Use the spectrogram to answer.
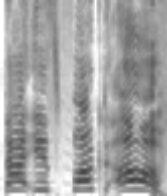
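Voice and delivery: a very high, loud, slow shocked cry; shocked outcry. Real, not acted. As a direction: cry out in disbelief. Reacting to a cruel confession.

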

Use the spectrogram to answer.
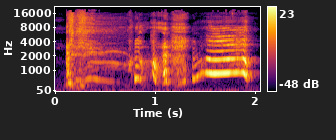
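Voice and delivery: high, loud burst of helpless laughter; shrieking laughter. Real, not acted. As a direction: explode laughing in a high squeal. Dog farts loudly mid-recap.

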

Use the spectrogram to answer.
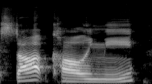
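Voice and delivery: acted irritation, leaning hard on the words; mad. Coop tells the other to stop, mildly mad. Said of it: "And then Coop is mad".

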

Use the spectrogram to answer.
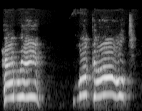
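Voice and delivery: high, loud scream of alarm; screamed warning. A narrator's reading. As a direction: shriek it out as the teacher. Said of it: "screamed Miss Roop".

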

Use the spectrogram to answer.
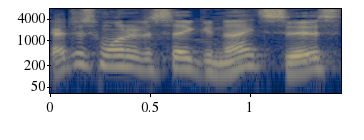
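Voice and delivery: lightly voiced cheeky brother; mock-innocent brother. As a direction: act sweet to cover a prank. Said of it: "he's just like".

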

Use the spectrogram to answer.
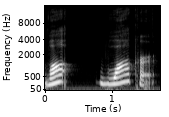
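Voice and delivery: "walker" as "wah-ker", broken off then said slowly; American pronunciation. Shown as a demonstration. Teacher dwelling on the American word, American pronunciation. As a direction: draw out "walker" with an American open ah. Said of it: "アメリカ英語のね".

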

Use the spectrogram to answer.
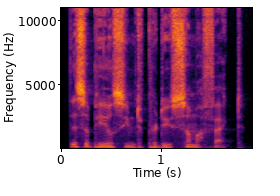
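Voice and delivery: plain reading voice

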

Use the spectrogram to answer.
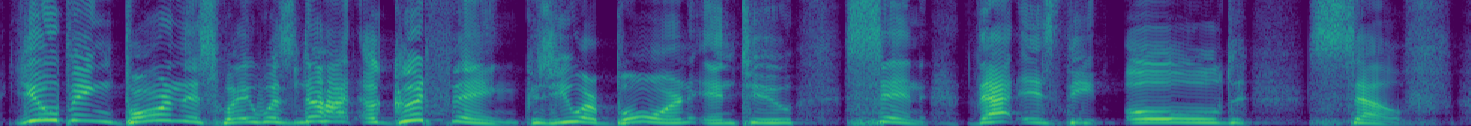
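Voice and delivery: loud, high-pitched preaching; preaching at full force. Acted. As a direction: preach it out to the room. Preaching to the congregation.

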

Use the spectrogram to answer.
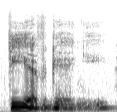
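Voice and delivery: deep quiet echo of the verse; low, soft answer line. Acted. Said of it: "básní".

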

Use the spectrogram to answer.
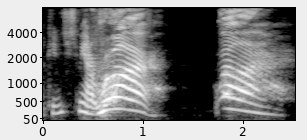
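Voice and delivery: high, loud animal roar; mock roar; roaring furry. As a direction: roar at her like a beast.

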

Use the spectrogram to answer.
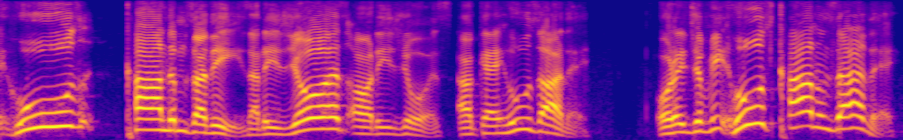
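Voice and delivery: playful host interrogating the staff about the condoms; mock interrogation. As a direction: grill everyone like a hammed-up suspicious host. Mock grilling the staff meeting.

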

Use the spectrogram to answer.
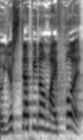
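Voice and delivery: mock complaint. To Gary Oldman about his foot, loud high complaint. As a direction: tell him off, loud and high-pitched.

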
